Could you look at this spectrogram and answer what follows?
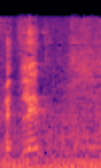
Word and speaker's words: Belén: San Mateo, capítulo 2, versículo del 1 al 3 dice: cuando Jesús nació en Belén, cuyo en realidad pronunciación es Betlem, de Judea, en días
